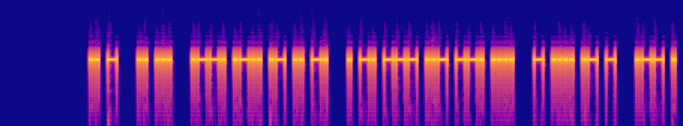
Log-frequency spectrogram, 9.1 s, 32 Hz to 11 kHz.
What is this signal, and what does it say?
Morse code, heard as a keyed tone, about 32 wpm, 700 Hz. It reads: IT IS PLAIN ENOUGH THAT WE
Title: Sentences from Top 1000 Words - Review Part 5 - 30wpm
